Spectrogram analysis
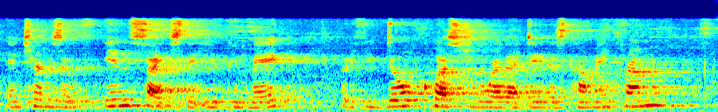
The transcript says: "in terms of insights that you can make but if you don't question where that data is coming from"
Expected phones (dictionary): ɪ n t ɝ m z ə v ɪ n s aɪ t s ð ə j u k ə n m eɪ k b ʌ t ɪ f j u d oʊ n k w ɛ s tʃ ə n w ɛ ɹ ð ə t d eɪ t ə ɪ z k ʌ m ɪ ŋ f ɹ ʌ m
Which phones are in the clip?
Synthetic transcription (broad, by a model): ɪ n t ɝ m z ə v ɪ n s aɪ t s ð ə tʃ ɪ k ə n m eɪ k b ʌ t ɪ f j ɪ d oʊ n k w ɛ s tʃ ə n w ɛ ɹ ð ə t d eɪ t ɪ z k ʌ m ɪ ŋ f ɹ ʌ m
